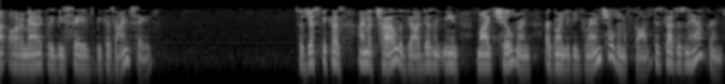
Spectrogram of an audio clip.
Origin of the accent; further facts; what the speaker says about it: United States; I thought I was a Christian. I mean, I'm American. What else are you?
